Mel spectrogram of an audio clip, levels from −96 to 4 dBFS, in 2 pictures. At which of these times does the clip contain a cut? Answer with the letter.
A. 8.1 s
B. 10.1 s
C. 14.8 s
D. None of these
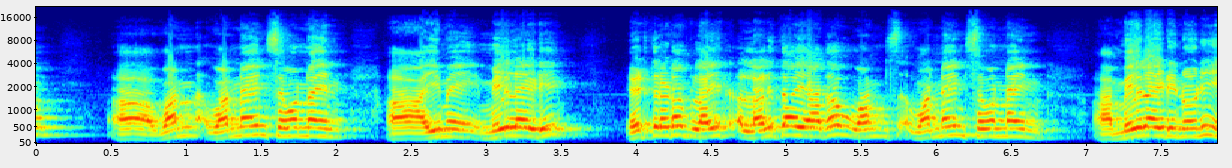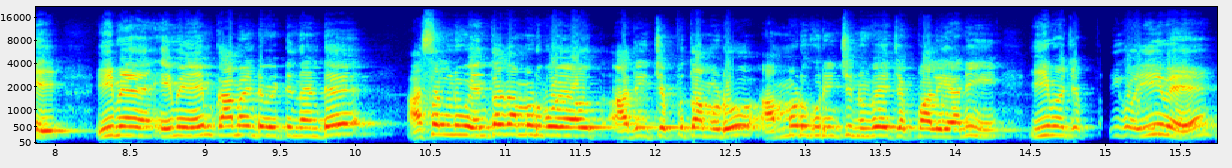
C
